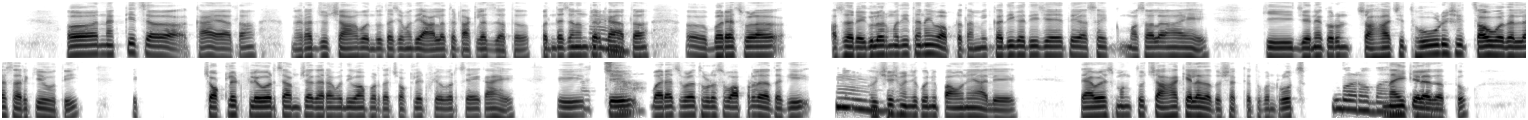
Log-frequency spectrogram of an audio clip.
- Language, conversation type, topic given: Marathi, podcast, सकाळी तुम्ही चहा घ्यायला पसंत करता की कॉफी, आणि का?
- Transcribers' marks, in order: in English: "रेग्युलरमध्ये"; in English: "चॉकलेट फ्लेवरचं"; in English: "चॉकलेट फ्लेवरचं"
